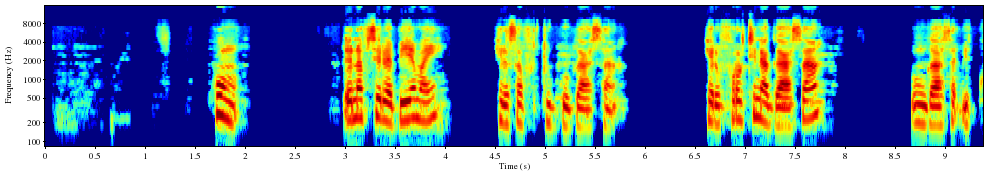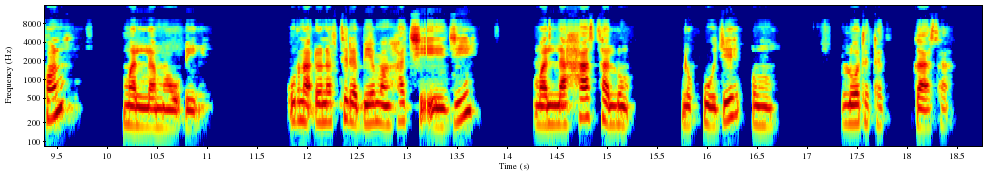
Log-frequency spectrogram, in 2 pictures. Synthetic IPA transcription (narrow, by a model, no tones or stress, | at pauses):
kum | ɗɔnafsiɾabɛmaj | hɛɾsafu̥tuɡːɔɡaːsa | hɛɾfɔɾtinaɡaːsa | ɗumɡaːsaɓikʰːɔn | malːamawɓɛ | ʔuɾnaɗɔnaftiɾabɛmanhat͡ʃːḭʔed͡ʒi | malːahasalum | nɔkoːd͡ʒɛɗum | lɔtata | ɡ̥aːsa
